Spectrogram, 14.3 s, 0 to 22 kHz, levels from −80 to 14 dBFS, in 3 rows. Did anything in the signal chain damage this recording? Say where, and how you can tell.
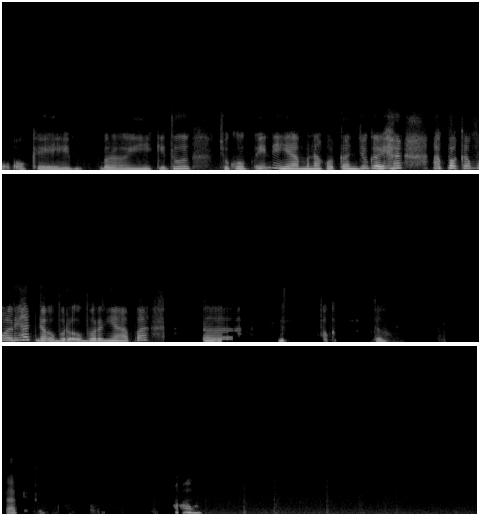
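Yes. Call processing, at the echo canceller. From 6.41 to 8.51 s, 9.35 to 9.83 s and 11.24 to 11.37 s the talker dips hard, up to about 40 dB, in pieces. That's likely speech suppressed in double talk, with the canceller mistaking near-end speech for echo and squashing both.

Same stage, different symptom: background gated by the echo canceller at 8.78 to 9.07 s and 10.2 to 10.96 s. The room sound drops by about 31 dB and about 28 dB respectively, then comes back, which is the suppressor clamping the mic while the loudspeaker plays.

Around 10.42 to 10.6 s there's a faint second voice, roughly 35 dB under the talker. That's likely the other side's voice leaking through: residual loudspeaker echo the canceller didn't fully subtract from the mic, surfacing briefly as a scrap. The band-limiting at 8 kHz comes from the Opus call path.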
